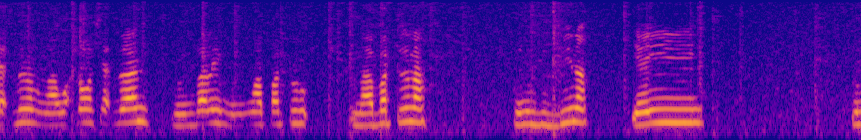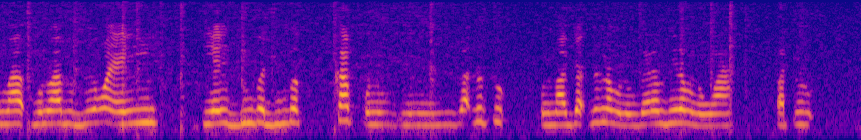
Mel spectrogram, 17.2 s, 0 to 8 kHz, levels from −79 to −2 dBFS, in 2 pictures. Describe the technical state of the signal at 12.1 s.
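At 12.1 s the speech is being cut by the noise suppressor. Between 11.96 and 12.65 s the suppressor misreads parts of the speech as background and attenuates them along with the noise, by about 14 dB at the deepest point. Roughly a fifth of a second within that span is affected, so the quieter speech components there sound swallowed and faint rather than cleanly articulated.

Underneath this, noise suppressor artifacts run through the whole recording. The suppressor pulls the steady room noise, which sits about 17 dB below the speech, down by about 18 dB in gaps, then lets it back up under active speech.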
